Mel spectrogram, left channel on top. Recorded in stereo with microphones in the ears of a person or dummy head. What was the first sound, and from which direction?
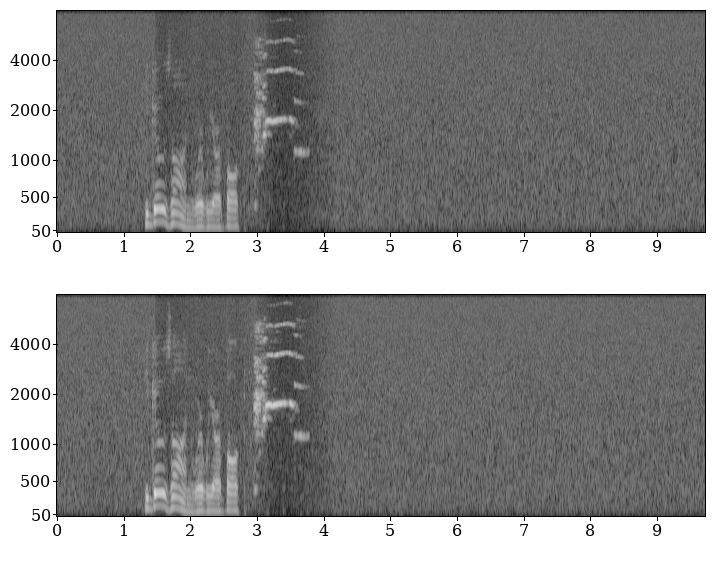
A man speaking, 20° right (ahead or behind).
